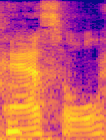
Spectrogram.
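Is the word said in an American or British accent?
American. It is said in an American accent, like asshole.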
